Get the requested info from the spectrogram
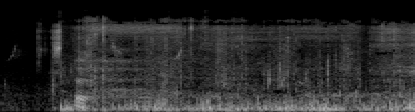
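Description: Footsteps of several people walking over stones and rubble, irregular crunching and knocking, with wind rumbling on the microphone; it starts about half a second in after a brief silence.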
